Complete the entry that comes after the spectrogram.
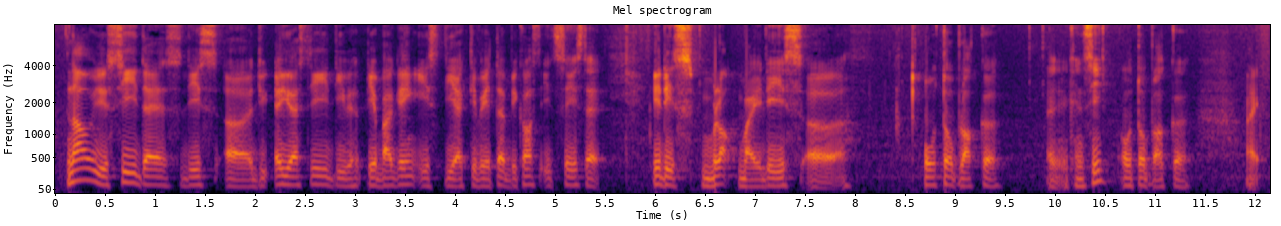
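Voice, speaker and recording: Deep-voiced Malaysian man giving a tutorial. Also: mellow. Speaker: tech tutorial presenter. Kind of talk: casual step-by-step software tutorial.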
